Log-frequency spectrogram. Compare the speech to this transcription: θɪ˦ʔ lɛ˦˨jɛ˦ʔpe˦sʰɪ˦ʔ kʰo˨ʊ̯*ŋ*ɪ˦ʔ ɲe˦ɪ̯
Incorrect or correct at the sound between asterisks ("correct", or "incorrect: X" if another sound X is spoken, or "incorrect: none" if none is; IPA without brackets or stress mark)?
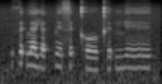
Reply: incorrect: kʰ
